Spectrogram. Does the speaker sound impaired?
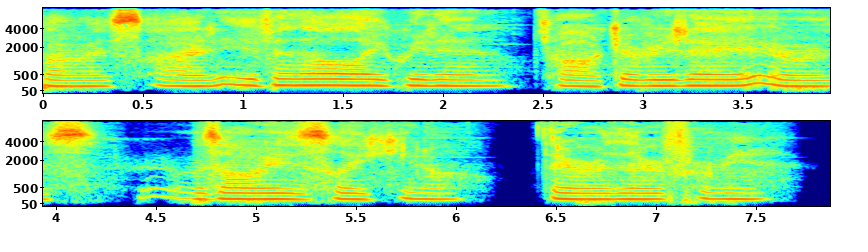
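Yes: tracheostomy; tracheostomy connected to ventilator, paralysis after accident, breathing affected; ventilator dependent through tracheostomy; voice lost at first, spelled on communication board, voice later regained, cuff inflated at night stops talking.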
